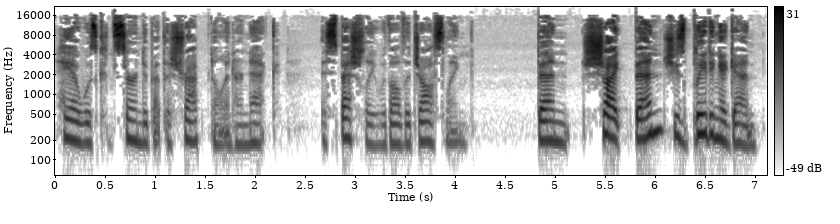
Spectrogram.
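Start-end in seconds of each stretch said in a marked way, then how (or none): 4.8-7.0 loud panicked yell; frightened shouting. Acted. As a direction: shout it in alarm. Alarm as the princess bleeds.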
